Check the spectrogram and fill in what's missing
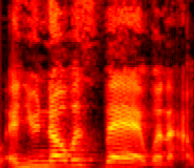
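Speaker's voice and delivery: normal talking voice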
